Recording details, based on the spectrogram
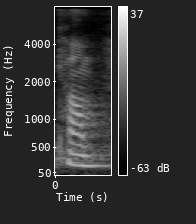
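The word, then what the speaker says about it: thumb: जैसे कि थम, यहाँ पे देखिए एम बी आया है तो यहाँ पे बी साइलेंट रहेगा।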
